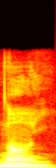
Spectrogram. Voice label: "ngai3", Taiwanese

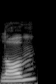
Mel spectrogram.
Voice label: "lom9", Taiwanese syllable

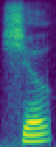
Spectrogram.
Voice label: "sierh5", taiwanese Syllables

